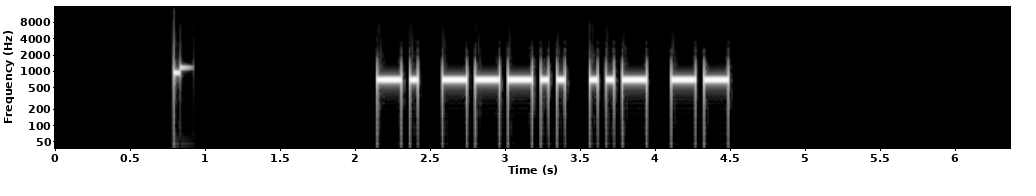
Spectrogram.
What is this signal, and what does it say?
Morse code, heard as a keyed tone, about 22 wpm, 700 Hz. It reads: N8UM
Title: Easy Call Signs - 22wpm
